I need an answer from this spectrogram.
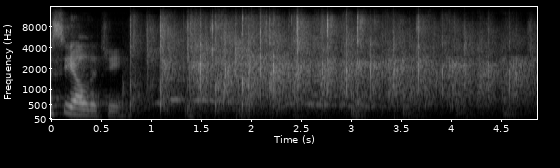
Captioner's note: all applauding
